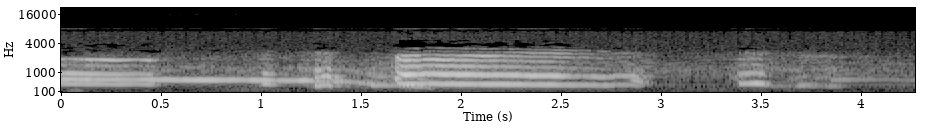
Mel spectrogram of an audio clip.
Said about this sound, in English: No, I think it's that howling coyote that's bothering you.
